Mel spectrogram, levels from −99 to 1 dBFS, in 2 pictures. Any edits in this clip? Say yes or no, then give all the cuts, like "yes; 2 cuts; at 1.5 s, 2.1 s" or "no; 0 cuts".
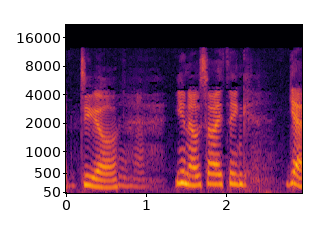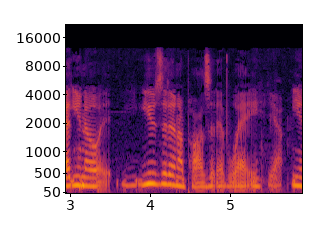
yes; 1 cut; at 3.0 s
